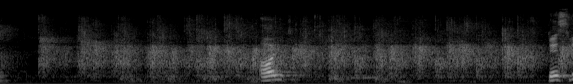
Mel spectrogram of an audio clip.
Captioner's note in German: Beifall SPD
